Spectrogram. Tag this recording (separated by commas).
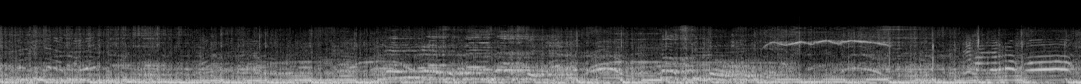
Speech, Music, Dance music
